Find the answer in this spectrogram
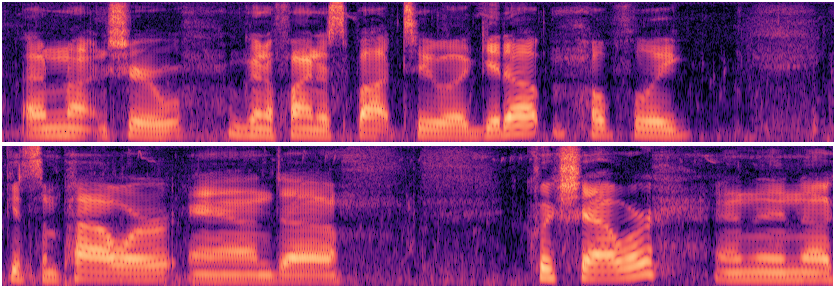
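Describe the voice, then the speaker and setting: A fairly high-voiced young man narrates his river journey outdoors, cheerful and easygoing. He stumbles over words and leans on fillers as he goes. The talk stays loose, like an unscripted travel vlog. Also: a little hiss or hum. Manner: easygoing and upbeat, with many fillers and restarts. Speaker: solo river traveler vlogging his trip.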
